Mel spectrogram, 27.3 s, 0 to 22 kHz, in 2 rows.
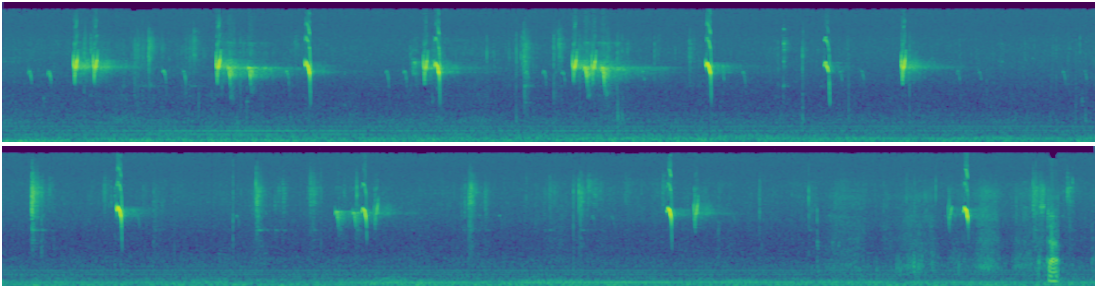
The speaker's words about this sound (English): Recording, it's 9:55 and a wild bird was calling from the distance, and the captives are calling, and then there was even a song phrase from 3:48.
